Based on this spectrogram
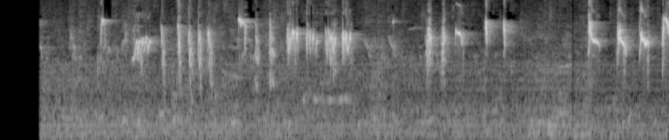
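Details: Black-browed reed warbler in lively song: rapid bursts of high, sharp chirps and short downslurred whistles, with quick ticking notes between phrases and brief pauses, over a faint steady hum.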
